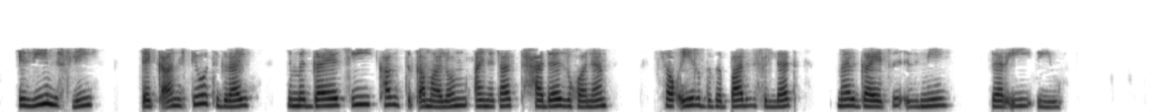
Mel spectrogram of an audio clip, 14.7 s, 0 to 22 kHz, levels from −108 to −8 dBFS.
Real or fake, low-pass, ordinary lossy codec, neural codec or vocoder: fake; 3.6 kHz; MP3, 24 kbps; codec, 16 kHz, 4.8 kbps, FACodec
